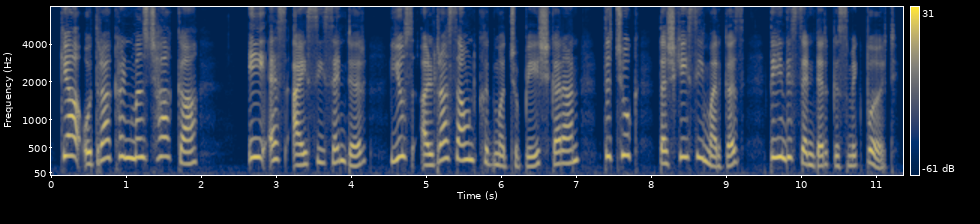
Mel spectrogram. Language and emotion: Kashmiri, neutral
